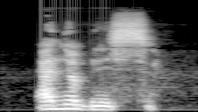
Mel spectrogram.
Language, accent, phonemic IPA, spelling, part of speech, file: French, Canada, /a.nɔ.blis/, anoblissent, verb, LL-Q150 (fra)-anoblissent.wav
- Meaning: inflection of anoblir: 1. third-person plural present indicative/subjunctive 2. third-person plural imperfect subjunctive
